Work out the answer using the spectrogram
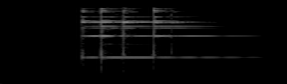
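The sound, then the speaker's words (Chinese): A small bell rings in a quick, bright jingle of a few rapid strikes that ring out and fade to silence, heard alone against a quiet background. “如果听到这个铃铛声的话，一定会变得很放松，很想要在我的声音里睡去吧。”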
